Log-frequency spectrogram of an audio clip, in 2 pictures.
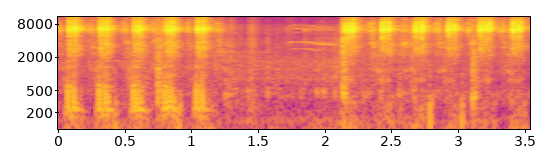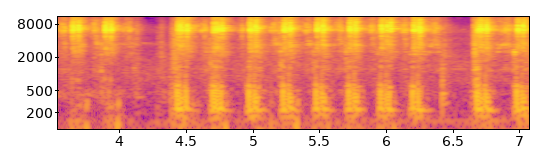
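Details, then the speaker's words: Nitro monster truck (Paintball) in cold weather with the glow plug heated: rapid rattling starter pulses, five or six a second, and the engine never fires because the fuel tank is empty. "Ain't got no gas in it. Told you guys he didn't have no gas in him."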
